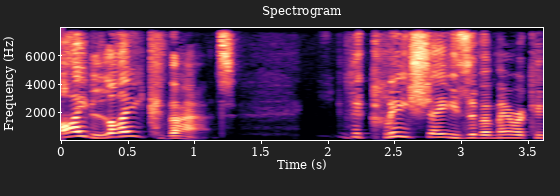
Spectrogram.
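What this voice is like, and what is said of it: Usual voice. Nothing is said of it.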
